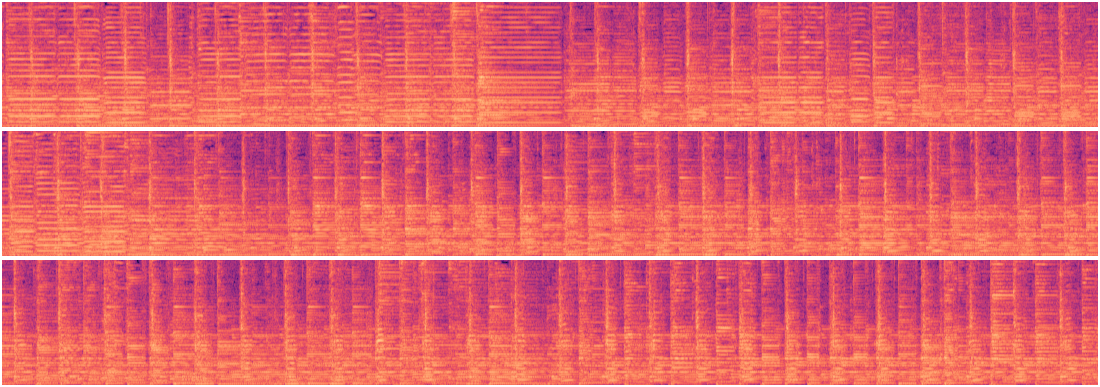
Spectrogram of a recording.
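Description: Upbeat instrumental background music in a bluegrass style, with plucked strings and fiddle, playing continuously with a brief break about five seconds in.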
